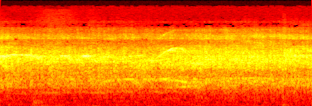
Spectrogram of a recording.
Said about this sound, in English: Now, and a round of applause there for our beautiful Eben Joseph. She's in the audience there.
